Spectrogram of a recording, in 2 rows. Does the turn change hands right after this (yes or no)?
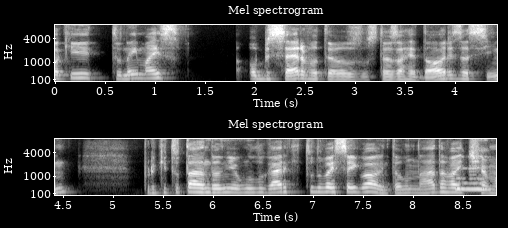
no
